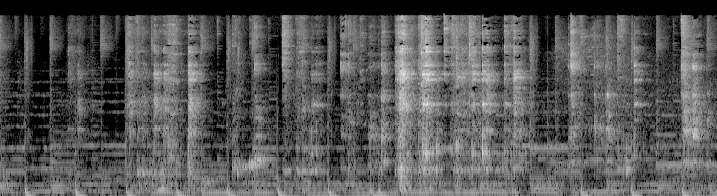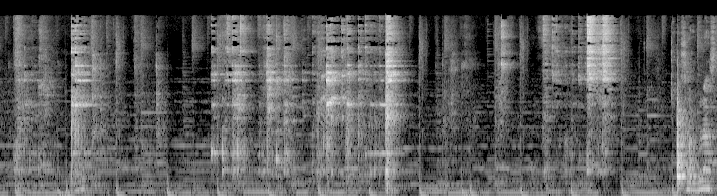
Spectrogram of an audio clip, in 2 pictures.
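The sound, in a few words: ice cubes filling and stirring in cocktail mixing glass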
